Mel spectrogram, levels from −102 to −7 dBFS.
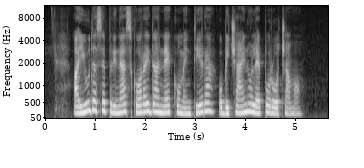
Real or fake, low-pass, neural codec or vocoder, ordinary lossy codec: real; none; none; none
